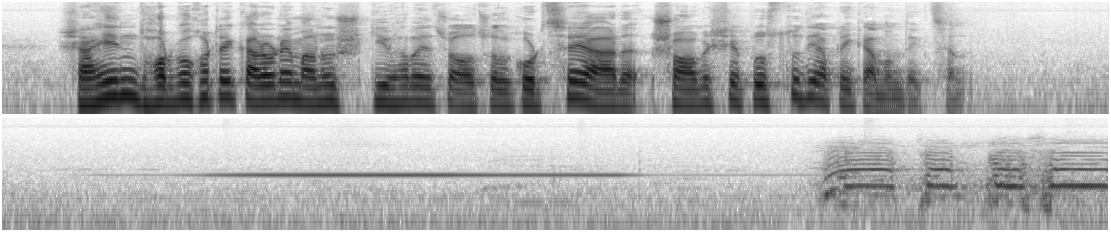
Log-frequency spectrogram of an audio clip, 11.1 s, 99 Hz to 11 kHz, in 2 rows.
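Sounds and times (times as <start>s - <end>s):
faint line hiss: 2.6s - 9.8s
steady pure test tone: 3.2s - 10.2s.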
